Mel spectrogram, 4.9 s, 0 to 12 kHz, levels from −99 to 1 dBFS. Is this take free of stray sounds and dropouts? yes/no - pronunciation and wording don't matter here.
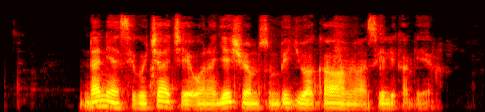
yes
